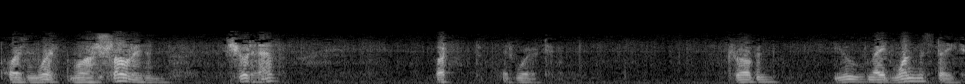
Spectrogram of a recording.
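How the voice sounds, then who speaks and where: Casting: solemn doctor turned poisoner, low-pitched and unhurried, vintage radio horror, thin noisy sound. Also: male voice. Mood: grim resolve. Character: doctor, a grimly resolved poisoner. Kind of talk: 1940s radio horror acting. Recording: tinny, noisy 1940s radio recording.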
